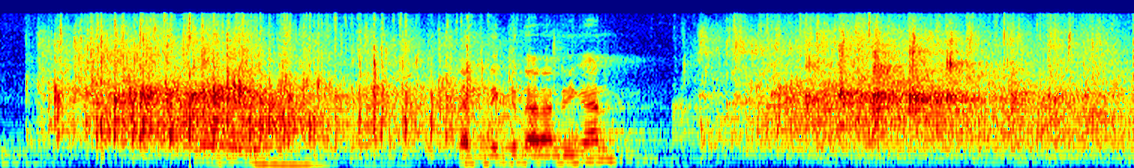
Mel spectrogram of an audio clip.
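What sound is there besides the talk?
students applauding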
